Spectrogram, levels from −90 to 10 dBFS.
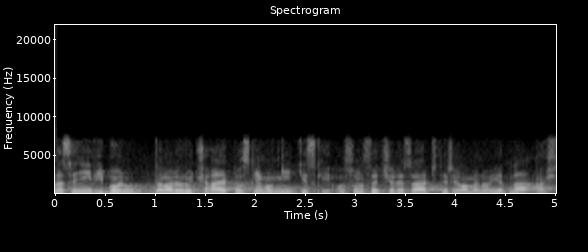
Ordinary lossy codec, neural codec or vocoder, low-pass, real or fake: Opus, 24 kbps; codec, 16 kHz, 6 kbps, DAC; 7.2 kHz; fake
